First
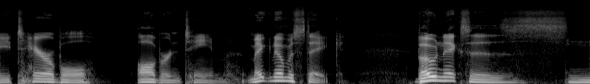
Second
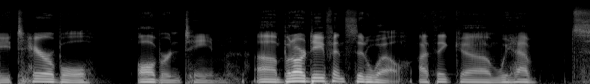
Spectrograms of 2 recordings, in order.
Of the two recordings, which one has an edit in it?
second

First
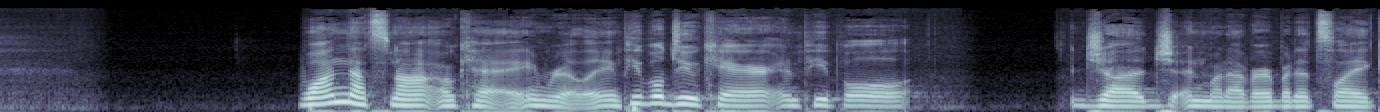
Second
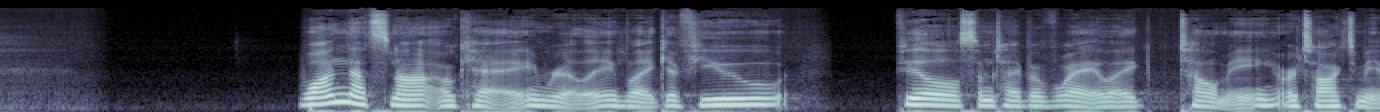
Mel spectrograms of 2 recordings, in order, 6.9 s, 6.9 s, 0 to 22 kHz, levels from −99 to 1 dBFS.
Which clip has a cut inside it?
first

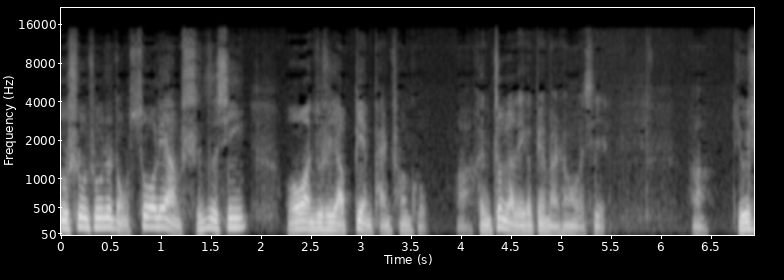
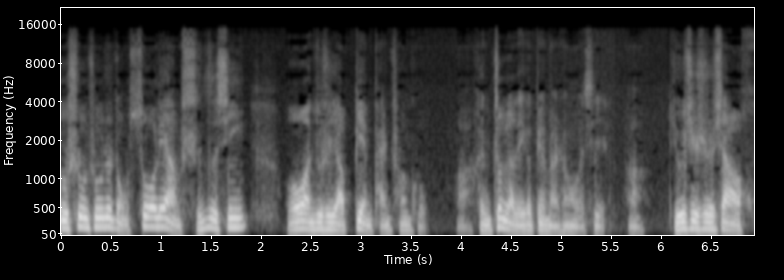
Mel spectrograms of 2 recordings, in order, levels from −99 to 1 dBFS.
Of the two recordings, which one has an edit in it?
second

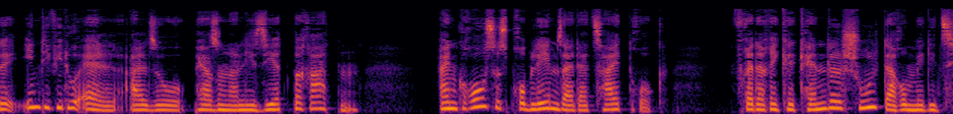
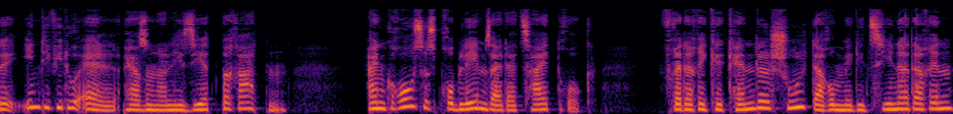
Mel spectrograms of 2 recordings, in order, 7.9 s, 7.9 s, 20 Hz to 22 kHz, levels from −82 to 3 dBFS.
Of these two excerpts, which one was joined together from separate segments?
second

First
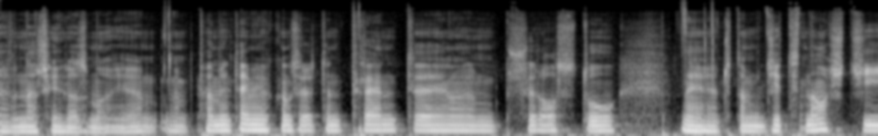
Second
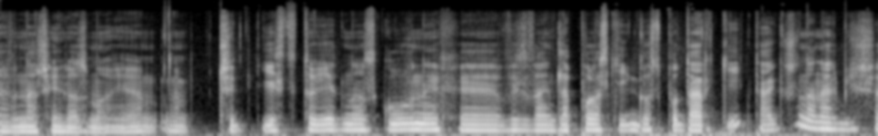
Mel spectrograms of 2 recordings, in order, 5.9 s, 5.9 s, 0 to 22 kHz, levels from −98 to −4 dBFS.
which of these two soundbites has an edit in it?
first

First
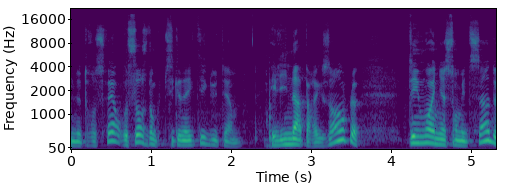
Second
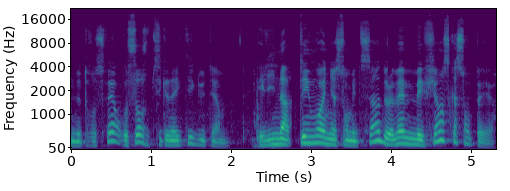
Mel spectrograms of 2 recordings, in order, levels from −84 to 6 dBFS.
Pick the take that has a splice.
second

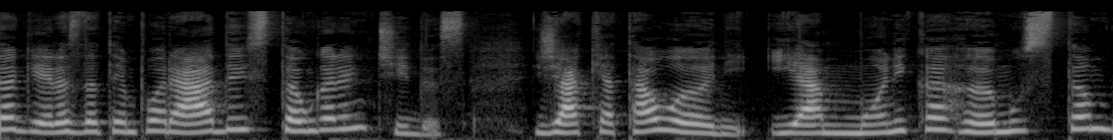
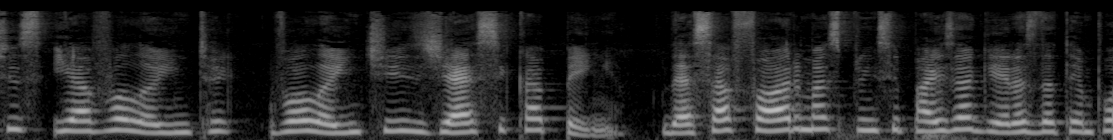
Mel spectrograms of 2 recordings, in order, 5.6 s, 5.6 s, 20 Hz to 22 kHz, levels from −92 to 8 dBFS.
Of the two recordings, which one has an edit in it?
second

